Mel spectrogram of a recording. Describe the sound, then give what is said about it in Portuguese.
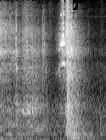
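A window slides shut: a soft scraping rumble builds, then a single sharp thud as it closes, followed by a brief fading rattle. No one speaks. “Acho que eu vou fechar aqui, porque ligaram o ar com a janela aberta.”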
